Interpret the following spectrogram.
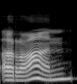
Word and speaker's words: Iran: Iran, is that me doing it with a Spanish accent, or am I just rolling my R's? Why would you roll your R for Iran? Because Iran is the correct pronunciation.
